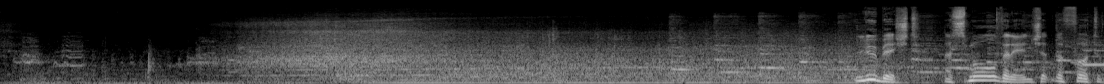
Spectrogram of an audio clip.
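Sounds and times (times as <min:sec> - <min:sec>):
truck engine humming: 0:00.0 - 0:11.0.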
